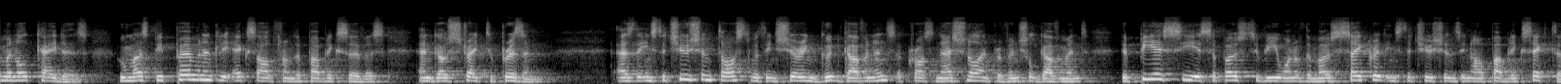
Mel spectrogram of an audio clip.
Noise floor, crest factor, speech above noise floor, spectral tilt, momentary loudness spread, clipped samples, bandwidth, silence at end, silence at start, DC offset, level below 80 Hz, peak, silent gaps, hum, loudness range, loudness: -43 dBFS; 14 dB; 28 dB; -6 dB/octave; 7 LU; under 0.1%; 9.6 kHz; 0 s; 0 s; under 0.1%; -54 dBFS; 0 dBFS; none; none; 2 LU; -15 LUFS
